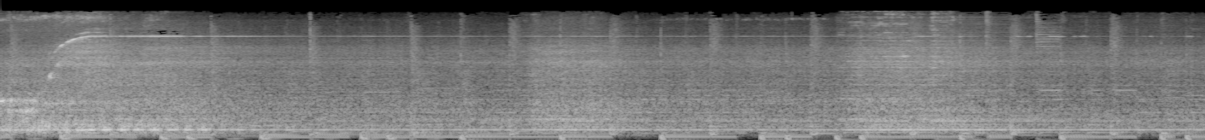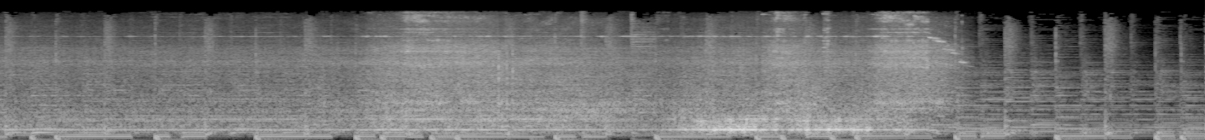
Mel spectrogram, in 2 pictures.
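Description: Table-mounted router motor starting up with a rising whine and running steadily at high speed while a keyhole bit cuts shallow recesses for T-bolt heads into the underside of a board. Several louder stretches of cutting, the loudest near the end, then the motor spins down.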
